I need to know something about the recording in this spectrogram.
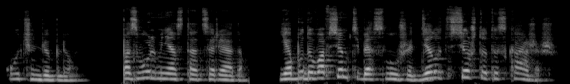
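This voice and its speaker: A woman narrator gives voice to a young heroine pleading with the man she loves. Her voice stays fairly high and soft, close and earnest. It belongs to a storybook romance. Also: normal speed, lightly acted. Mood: tender.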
